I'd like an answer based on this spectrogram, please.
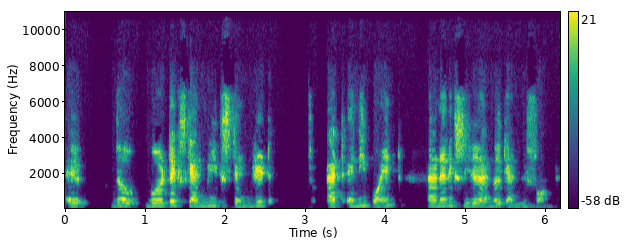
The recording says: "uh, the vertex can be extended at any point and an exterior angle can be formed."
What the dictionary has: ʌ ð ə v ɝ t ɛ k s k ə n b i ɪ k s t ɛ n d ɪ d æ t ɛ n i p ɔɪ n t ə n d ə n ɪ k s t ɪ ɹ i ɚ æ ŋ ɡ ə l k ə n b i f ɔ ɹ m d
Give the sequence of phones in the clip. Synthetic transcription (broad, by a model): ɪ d ə v ɝ t ɛ k s k ə n b i ɪ k s t ɛ n d ɪ d æ t ɛ n i p ɔɪ n t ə n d ə n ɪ k s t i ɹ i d æ ŋ ɡ ə l k ə n b i f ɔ ɹ m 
